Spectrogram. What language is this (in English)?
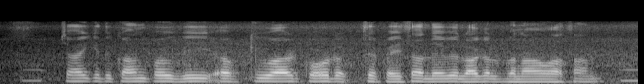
Bhojpuri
